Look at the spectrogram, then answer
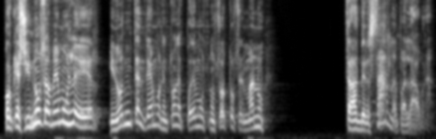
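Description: A man's voice: high-pitched, expressive, moderate pace, gravelly, darkish tone, in a large hall. A man preaching a sermon in a fervent, emphatic way, speaking straight to the congregation.

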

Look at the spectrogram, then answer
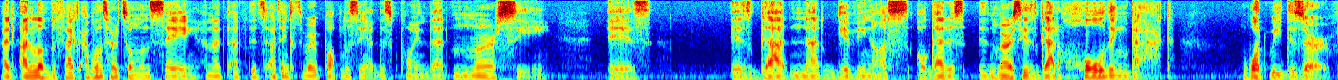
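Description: A man with a Nigerian accent talks through a casual faith discussion in a reflective, teaching way. His voice sits very low and sounds mellow and dark. He checks in with "right?" as he goes. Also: steady tone, moderate pace.

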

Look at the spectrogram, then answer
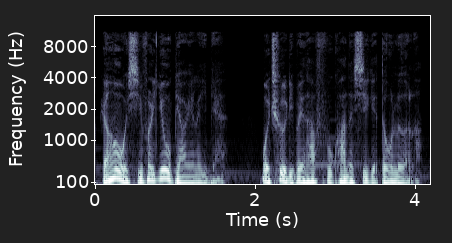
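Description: A man hosting a late-night story program, narrating a gentle tale in a calm, tender way. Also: low voice, fast talker, husky. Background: soft instrumental music.

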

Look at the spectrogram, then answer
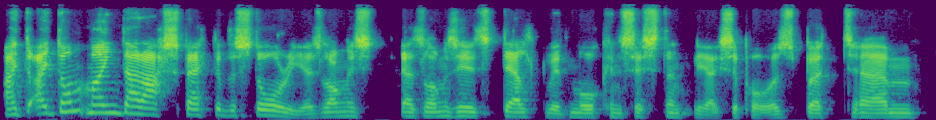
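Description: A man's voice: medium pitch, expressive, normal speed, pushed and bright. A man co-hosting a casual film-review podcast, wry and teasing. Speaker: podcast co-host.

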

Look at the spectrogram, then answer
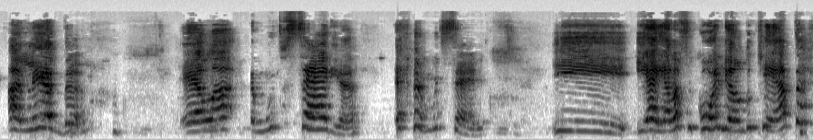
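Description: A woman with a high, bright voice that swings widely as she talks. She tells stories about her makeup work in an animated, theatrical way, full of laughter, in a casual podcast chat. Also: a little slow. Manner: animated storyteller, dramatic and laughing. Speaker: makeup artist.

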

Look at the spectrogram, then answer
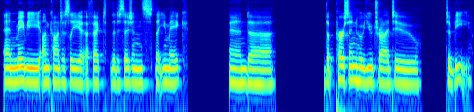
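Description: A young man with a mid-pitched voice chats casually as a podcast co-host. He thinks out loud, feeling his way through sentences and often rephrasing as he goes. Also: completely flat delivery, takes it slowly, smooth. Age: early twenties. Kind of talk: casual chat.

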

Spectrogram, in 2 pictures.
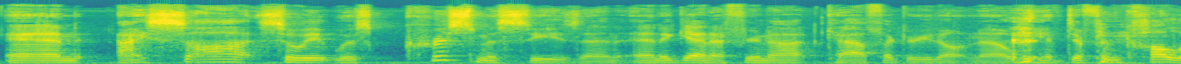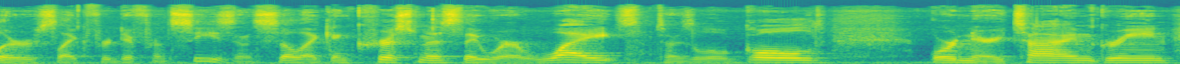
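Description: A male church musician hosting a podcast, telling stories in a loose, conversational way. He acts out the people he quotes with a lot of animation, and his voice sits at an ordinary male pitch. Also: fairly quick, slight background noise. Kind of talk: casual storytelling chat.

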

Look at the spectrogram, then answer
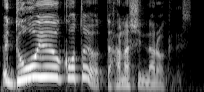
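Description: Lively laughing man telling a travel story. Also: very high-pitched, racing. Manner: lively, laughs often, bursts into loud English shouts when reenacting. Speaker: podcast host. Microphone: home mic voice message.

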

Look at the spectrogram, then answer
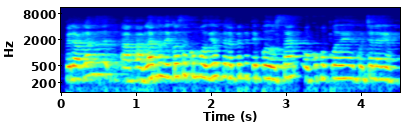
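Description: A woman's voice: high-pitched, fairly even intonation, quick pace, dark tone. A woman pastor, teaching her congregation in a conversational way and often asking them questions. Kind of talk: church teaching talk. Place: church hall. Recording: very echoey church hall, dull sound.

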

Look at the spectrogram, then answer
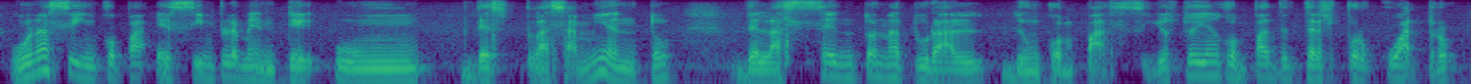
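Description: A man's voice: mid-range voice, a little slow, a little mellow. A man presenting music, counting out beats to show rhythm. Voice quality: gravelly, husky. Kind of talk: explanatory talk on music.

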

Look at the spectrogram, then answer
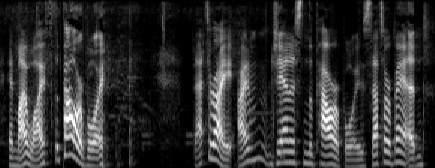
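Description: A man's voice: fairly high pitch, expressive, a little slow. A young man co-hosting a let's play, rambling through silly jokes and giggling often. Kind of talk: casual gaming chat. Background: video game music.

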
